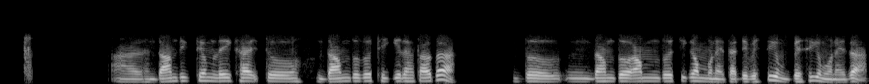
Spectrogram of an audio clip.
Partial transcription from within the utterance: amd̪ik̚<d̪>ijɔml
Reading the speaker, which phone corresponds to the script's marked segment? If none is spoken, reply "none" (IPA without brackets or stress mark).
t̪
